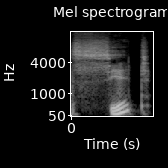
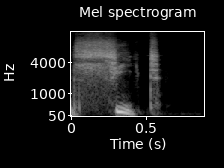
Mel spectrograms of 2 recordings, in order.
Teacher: the difference between the short I in sit and the long E in seat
